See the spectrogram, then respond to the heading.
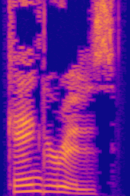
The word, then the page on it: kangaroos: British English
